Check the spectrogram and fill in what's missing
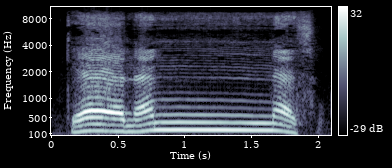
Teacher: قوله تعالى كان الناس، النون هنا مشددة تغن مقدار حركتين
